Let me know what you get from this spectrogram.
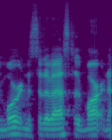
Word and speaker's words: Aston Martin: Aston Martin, but I, I somehow mispronounced. I said Aston Morton.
